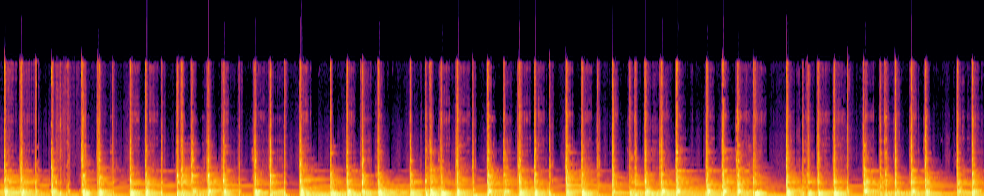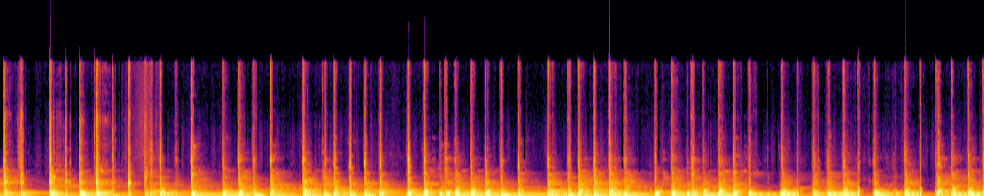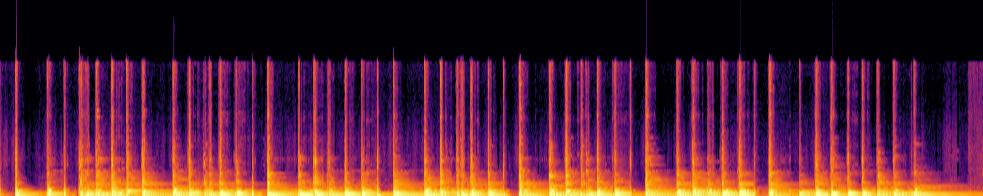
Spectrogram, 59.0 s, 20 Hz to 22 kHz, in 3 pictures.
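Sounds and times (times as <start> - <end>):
ukulele plucked and strummed: 0.0 - 59.0.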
